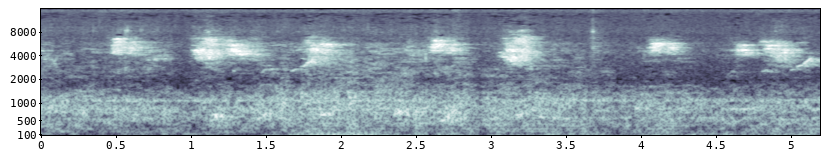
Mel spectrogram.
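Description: Faint, short, high chirps of a small bird, repeated about twice a second.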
